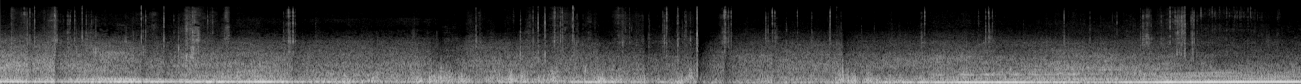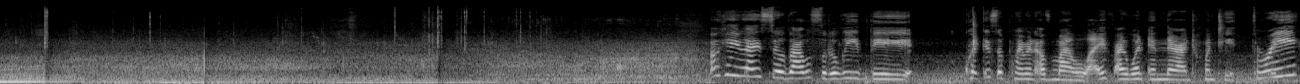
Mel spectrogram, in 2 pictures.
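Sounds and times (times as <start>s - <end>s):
car engine humming: 0.0s - 26.0s.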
